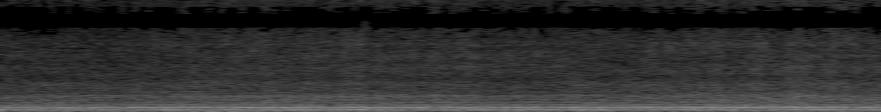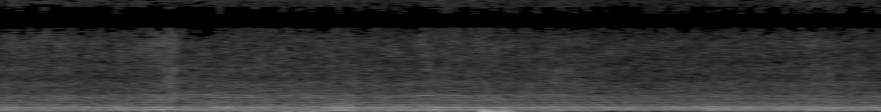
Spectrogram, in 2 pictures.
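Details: Continuous low buzzing from a group of honey bees learning to fly, an unbroken drone of many wingbeats with small rises and falls in loudness and a few soft knocks late on.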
